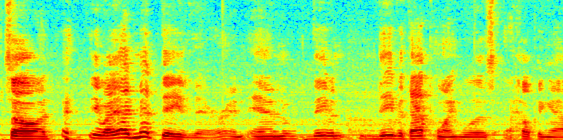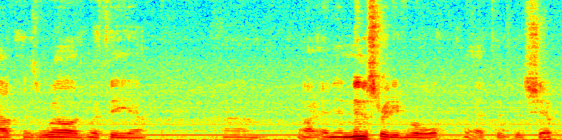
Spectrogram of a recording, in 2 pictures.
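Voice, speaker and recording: An American guest speaker, middle-aged or older and from Southern California, reminisces casually about his work as a museum programming manager. Getting over an illness, he sounds hoarse at an average pitch, stumbling over small repeated words and pausing to find his way. Audible background noise and room ambience mark the live recording.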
